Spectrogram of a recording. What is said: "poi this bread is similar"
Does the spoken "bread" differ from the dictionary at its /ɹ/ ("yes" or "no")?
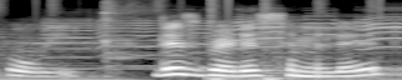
yes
